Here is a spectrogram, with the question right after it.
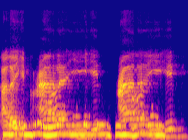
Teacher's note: di tengah tenggorokan huruf halaq ya jangan ke yang a ke hamzah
